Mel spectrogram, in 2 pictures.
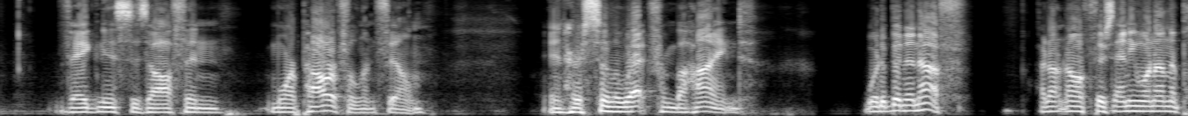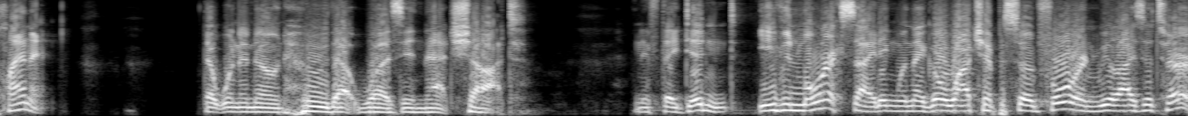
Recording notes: Apologies for the clipped audio. I tried a new setup.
